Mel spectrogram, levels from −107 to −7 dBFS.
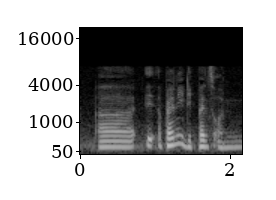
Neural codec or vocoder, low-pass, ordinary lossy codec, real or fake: none; 7.2 kHz; MP3, 48 kbps; real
